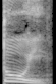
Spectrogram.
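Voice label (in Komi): "туй", Komi, female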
